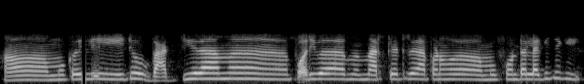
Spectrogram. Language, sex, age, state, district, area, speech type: Odia, female, 30-45, Odisha, Bhadrak, rural, conversation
